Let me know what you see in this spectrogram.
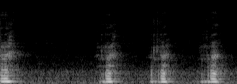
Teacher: And so the differences between the R's in English and Spanish, the R is formed in Spanish on the tongue, on the tip of the tongue, and the R is formed in English at the top of the throat. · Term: double R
